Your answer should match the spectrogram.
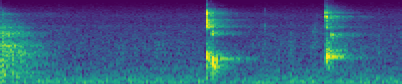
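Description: Three sharp tongue clicks, of the kind used for human echolocation: one right at the start, one about a second in and one about half a second later.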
